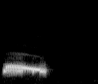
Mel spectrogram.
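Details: Spotted dove from Đồng Nai, Vietnam, giving a decoy-bird lure call: one smooth, low, hollow cooing note lasting about half a second, slightly wavering in pitch, followed by silence with no other sounds.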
